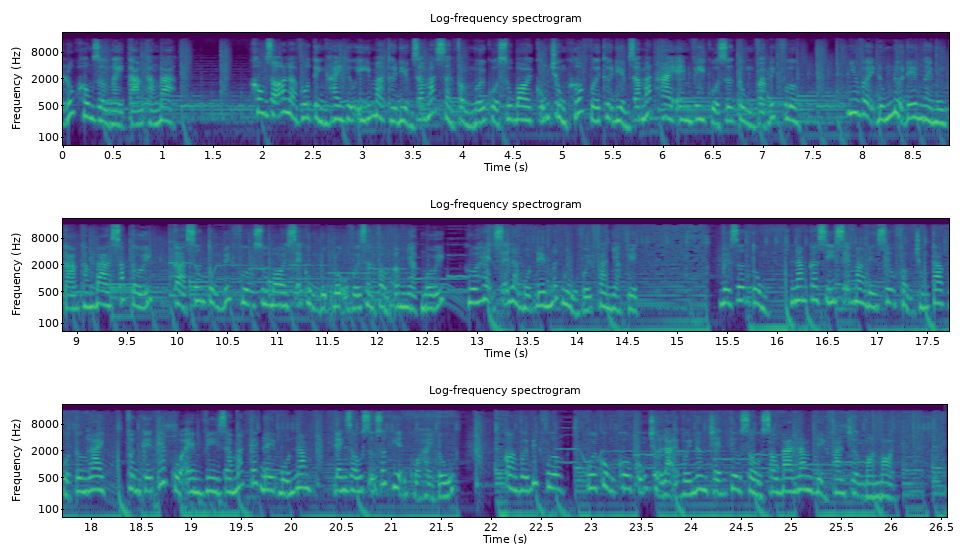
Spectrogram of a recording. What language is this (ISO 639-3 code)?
vie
